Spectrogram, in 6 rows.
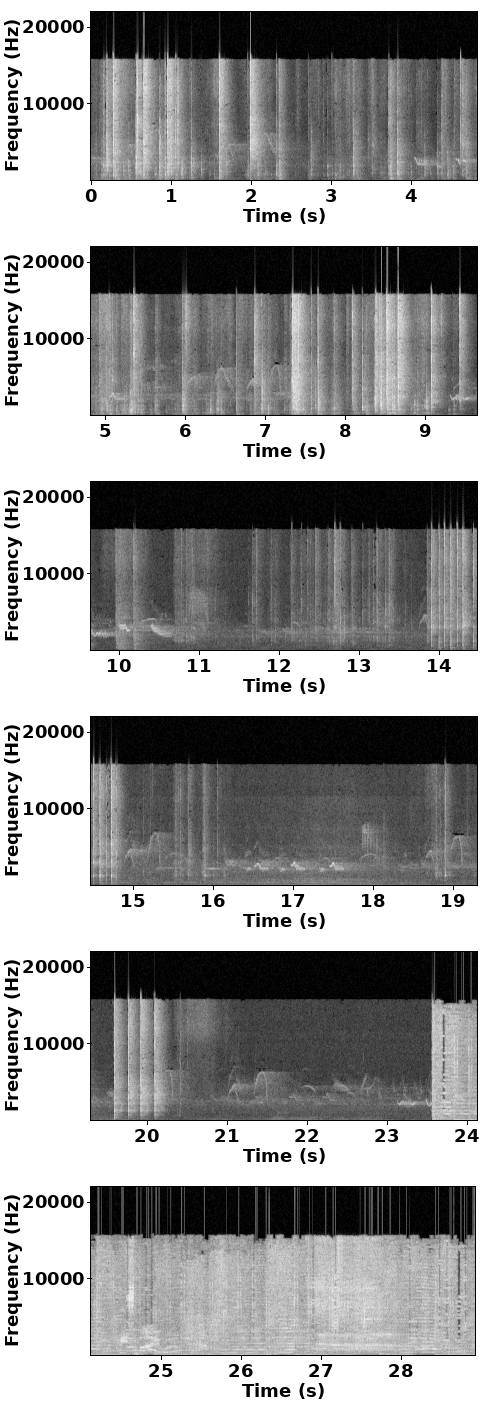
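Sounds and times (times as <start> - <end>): plastic packaging rustling: 0.0 - 16.0
paper sheet crinkling: 10.6 - 14.8.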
